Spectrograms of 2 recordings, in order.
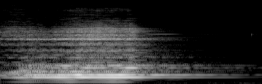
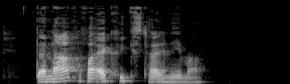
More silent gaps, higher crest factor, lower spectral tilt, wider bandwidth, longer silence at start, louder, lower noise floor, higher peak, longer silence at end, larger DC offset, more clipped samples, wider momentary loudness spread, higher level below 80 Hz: neither; second, 14 dB vs 20 dB; about the same, -4.5 dB/octave vs -4.5 dB/octave; second, 12.5 kHz vs 17 kHz; second, 0 s vs 0.35 s; first, -14 LUFS vs -19 LUFS; second, -51 dBFS vs -87 dBFS; about the same, -2 dBFS vs 0 dBFS; second, 0.7 s vs 0.9 s; neither; neither; first, 17 LU vs 13 LU; second, -74 dBFS vs -58 dBFS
